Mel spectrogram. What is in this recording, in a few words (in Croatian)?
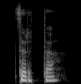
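"crta", Hrvatski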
